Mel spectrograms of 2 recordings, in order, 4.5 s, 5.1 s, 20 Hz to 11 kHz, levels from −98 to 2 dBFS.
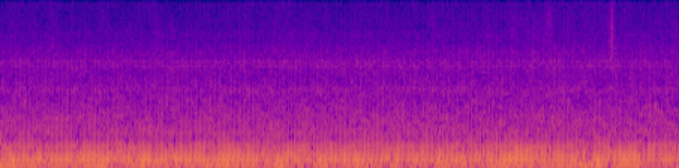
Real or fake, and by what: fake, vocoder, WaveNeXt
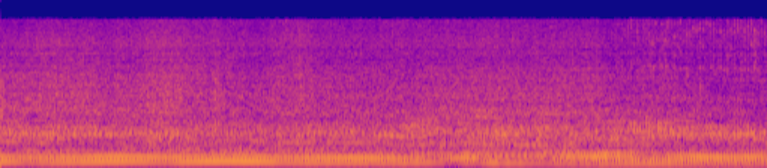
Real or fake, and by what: real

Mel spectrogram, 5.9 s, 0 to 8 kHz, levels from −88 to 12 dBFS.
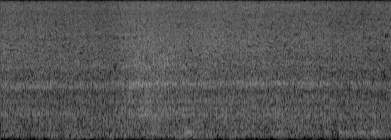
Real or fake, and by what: fake, vocoder, WaveNeXt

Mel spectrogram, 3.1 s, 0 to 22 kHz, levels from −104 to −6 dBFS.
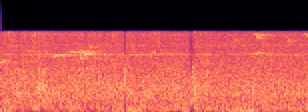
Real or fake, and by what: real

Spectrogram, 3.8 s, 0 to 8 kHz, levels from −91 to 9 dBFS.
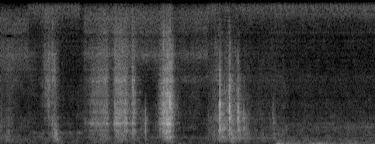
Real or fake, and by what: fake, vocoder, WaveNeXt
